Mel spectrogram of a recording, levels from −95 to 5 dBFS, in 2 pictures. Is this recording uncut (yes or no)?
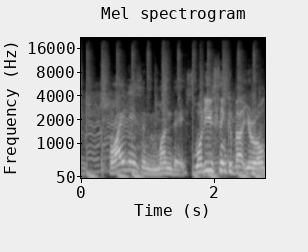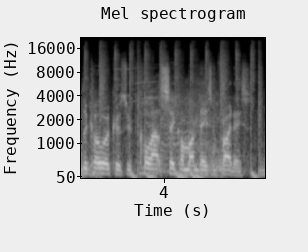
no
